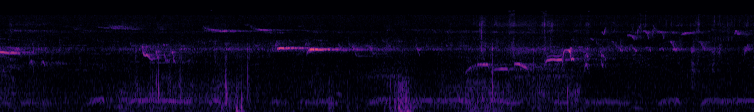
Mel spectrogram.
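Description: Small birds chirping and calling in short high notes, with a couple of brief soft knocks, the louder one about four seconds in.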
